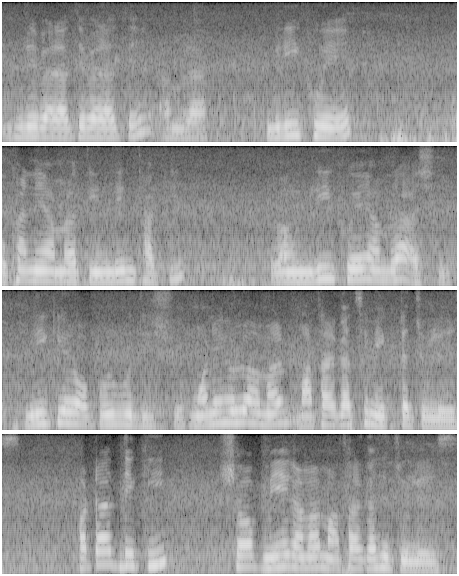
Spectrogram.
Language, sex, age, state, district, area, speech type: Bengali, female, 60+, West Bengal, Kolkata, urban, spontaneous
